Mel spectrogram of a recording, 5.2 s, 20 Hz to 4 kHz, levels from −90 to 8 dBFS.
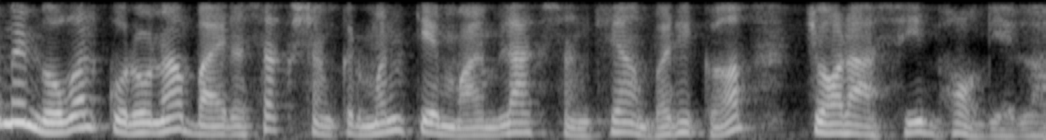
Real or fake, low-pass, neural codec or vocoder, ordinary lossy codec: fake; 3.6 kHz; autoencoder, 48 kHz, 32 numbers a frame, DAC-VAE, trained on Japanese speech; none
